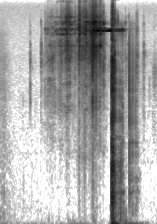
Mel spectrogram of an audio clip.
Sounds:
home sounds, Coin (dropping)

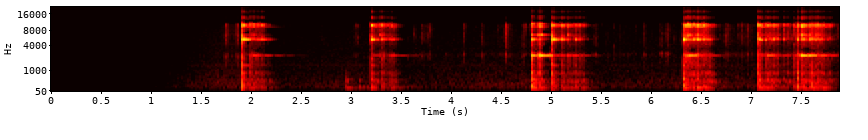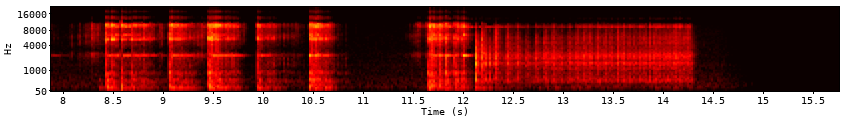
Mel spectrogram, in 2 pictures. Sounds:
Domestic sounds, Coin (dropping)

